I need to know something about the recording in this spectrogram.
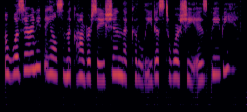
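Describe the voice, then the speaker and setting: A woman's voice: high-pitched, quick pace, darkish tone, natural voice. A woman playing a concerned, exasperated young woman in an audio drama, casual, emphatic and affectionate. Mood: pressing concern. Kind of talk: audio roleplay drama acting.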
